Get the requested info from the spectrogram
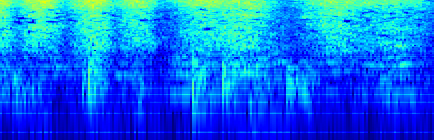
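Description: A board eraser wiping a whiteboard: quick, repeated rubbing strokes, several a second, as the marker writing is cleared.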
